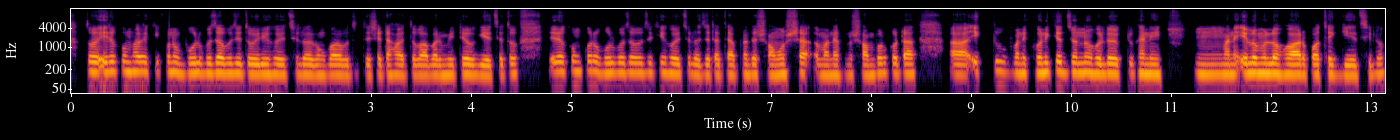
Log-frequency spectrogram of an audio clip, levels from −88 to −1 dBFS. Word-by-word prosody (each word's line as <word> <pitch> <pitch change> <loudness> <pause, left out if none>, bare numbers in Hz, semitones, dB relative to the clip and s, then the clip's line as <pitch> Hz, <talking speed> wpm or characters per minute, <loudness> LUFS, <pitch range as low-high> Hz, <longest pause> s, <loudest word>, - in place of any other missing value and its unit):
তো - - -4
এরকমভাবে 175 0 +1
কি - - -14
কোনো 175 0 -1
ভুল 160 +1 +1
বোঝাবুঝি 160 -1 +3
তৈরি 150 0 +3
হয়েছিল 145 0 -2
এবং 140 0 -2
পরবর্তীতে 145 +1 0
সেটা 150 0 -2
হয়তোবা 145 0 0
আবার 145 0 0
মিটেও 145 +1 +2
গিয়েছে। 140 +1 0
তো 155 - 0 0.4
এরকম 175 +1 0
কোনো 185 - 0
ভুল 160 +1 +1
বোঝাবুঝি 165 0 -1
কি 165 - -4
হয়েছিল 155 0 0
যেটাতে 145 0 -3
আপনাদের 150 +1 -3
সমস্যা 150 +3 0 0.2
মানে 145 - -1
আপনার 145 0 -12
সম্পর্কটা 155 +2 +1 0.4
আ - - +4 0.2
একটু 175 +2 -10 0.2
মানে 160 -1 0
ক্ষণিকের 165 +2 +2
জন্য 170 0 +1
হলেও 155 0 +5
একটুখানি 155 +1 -2 0.4
উম 150 -1 -2
মানে 150 - +1
এলোমেলো 160 0 +5
হওয়ার 150 0 +7
পথে 150 0 +2
গিয়েছিল? 140 -1 -2
150 Hz, 185 wpm, -23 LUFS, 145-165 Hz, 0.4 s, হওয়ার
